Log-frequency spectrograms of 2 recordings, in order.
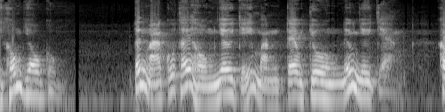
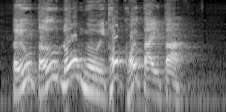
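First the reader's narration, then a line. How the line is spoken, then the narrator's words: Shouting. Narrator (Vietnamese): Đồng trong tiếng thét đó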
